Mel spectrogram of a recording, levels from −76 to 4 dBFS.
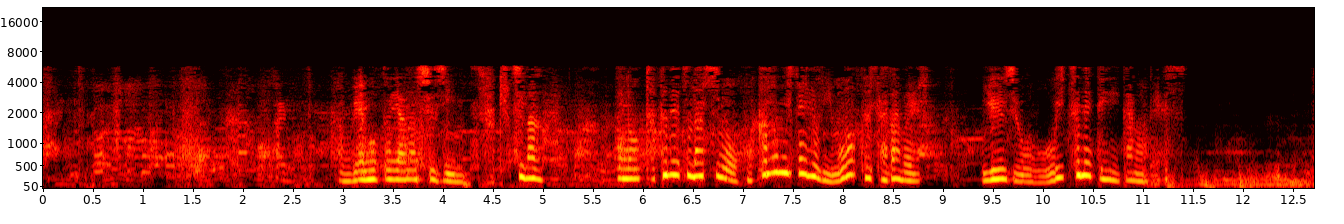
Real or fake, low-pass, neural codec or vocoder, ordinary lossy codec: fake; 7.2 kHz; codec, 16 kHz in and 24 kHz out, 0.6 kbps, FireRedTTS-2 codec; MP3, 24 kbps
